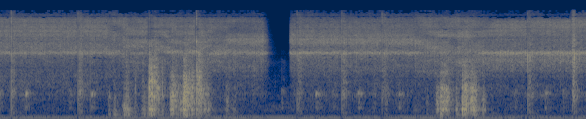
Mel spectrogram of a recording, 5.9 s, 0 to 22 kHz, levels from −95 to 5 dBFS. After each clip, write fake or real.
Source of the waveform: fake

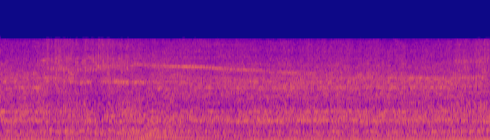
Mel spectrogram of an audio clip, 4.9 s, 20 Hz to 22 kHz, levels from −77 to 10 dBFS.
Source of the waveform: fake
